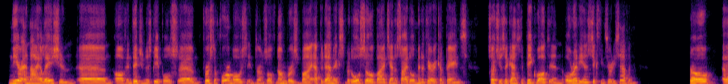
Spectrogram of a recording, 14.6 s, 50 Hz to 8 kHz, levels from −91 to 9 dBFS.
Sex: male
